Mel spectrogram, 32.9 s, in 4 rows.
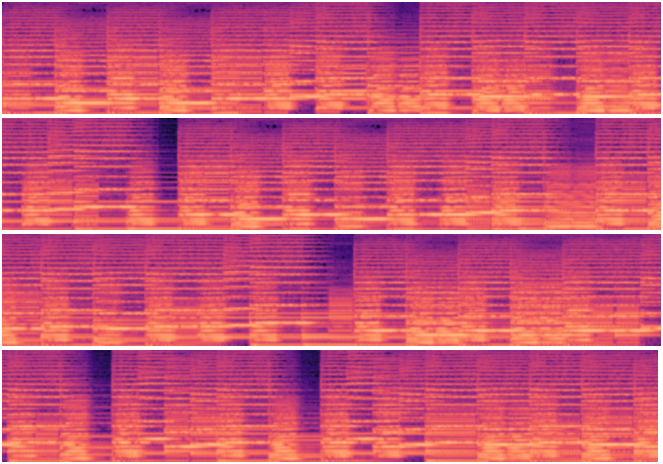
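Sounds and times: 
Viennese waltz music: 0:00.0 - 0:32.9.

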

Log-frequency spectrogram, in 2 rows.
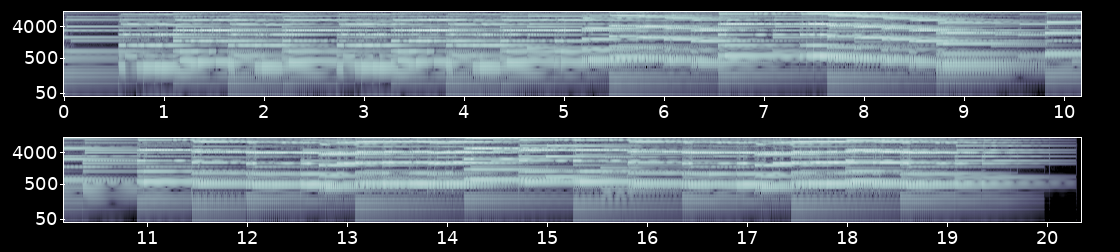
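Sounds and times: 
traditional music box: 0:00.0 - 0:20.2.

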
